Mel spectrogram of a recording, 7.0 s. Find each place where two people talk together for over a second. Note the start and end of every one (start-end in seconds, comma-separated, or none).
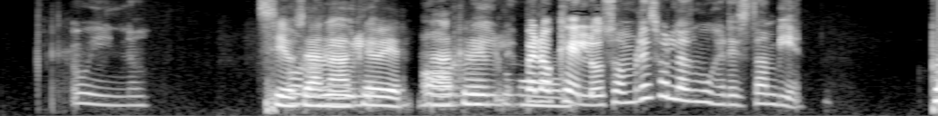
2.1-4.3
